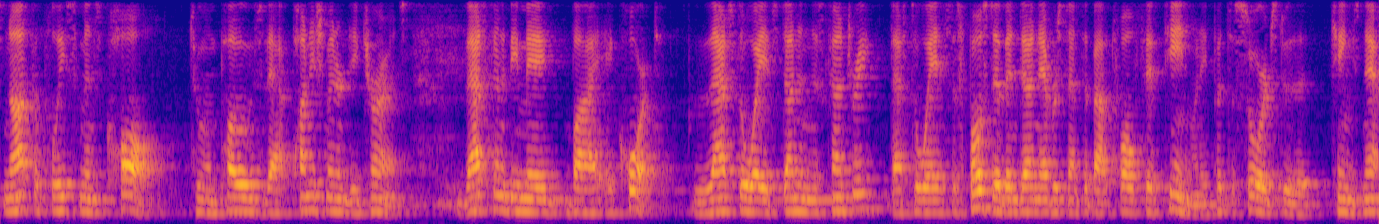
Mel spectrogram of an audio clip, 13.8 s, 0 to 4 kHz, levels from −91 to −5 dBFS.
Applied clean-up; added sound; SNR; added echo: none; none; none; reverberation time 0.5 s.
